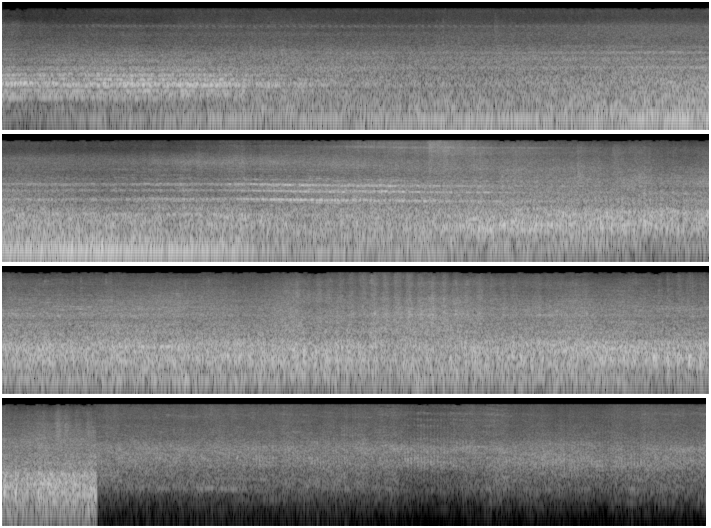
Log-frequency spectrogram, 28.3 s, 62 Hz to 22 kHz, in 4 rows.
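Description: CSX freight train passing close by. A diesel horn chord ends within the first few seconds, the locomotives' engines rumble loudest about eight seconds in, and then the autorack cars keep rolling past with a steady rail clatter. About 22 seconds in the sound drops abruptly to a quieter, thinner level.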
